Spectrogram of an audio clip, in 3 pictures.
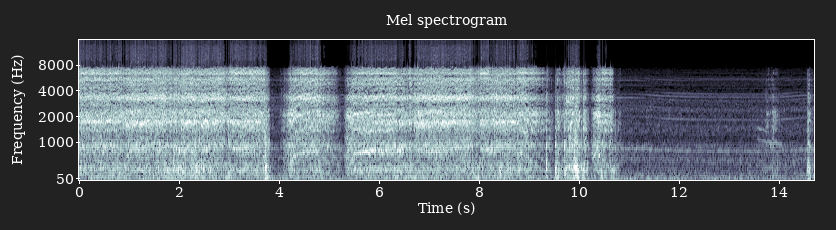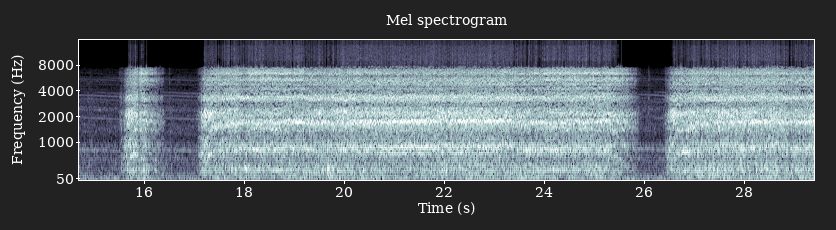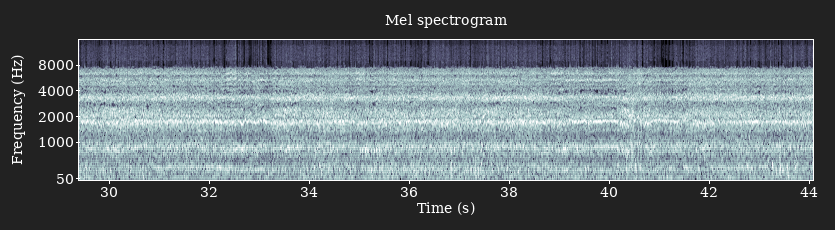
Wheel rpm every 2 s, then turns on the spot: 230, 160, 130, 220, 40, 10, 0, 20, 100, 220, 210, 220, 130, 160, 230, 230, 220, 230, 230, 230, 230, 230.
none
